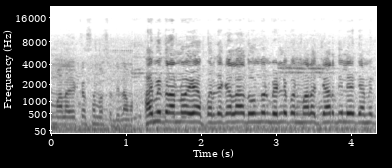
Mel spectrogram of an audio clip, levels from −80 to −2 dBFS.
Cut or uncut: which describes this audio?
cut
